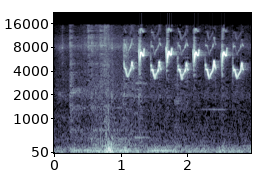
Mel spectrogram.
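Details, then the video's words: Java sparrow song meant to stimulate other captive birds to sing: after a low thump and background noise, a steady run of high, clear, down-curving chirps repeated about five times a second. "glatik wingko gacor mampu merangsang burung glatik anda jadi bunyi"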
